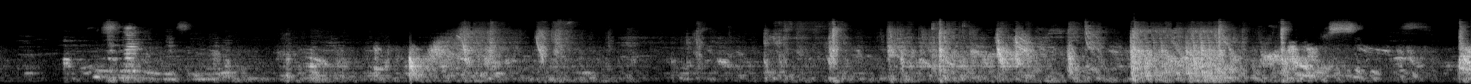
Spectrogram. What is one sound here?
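Gunfire and explosions from a video game play through a television speaker.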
